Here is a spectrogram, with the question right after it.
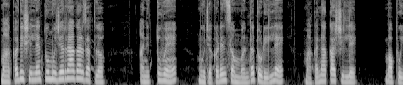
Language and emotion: Goan Konkani, fearful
